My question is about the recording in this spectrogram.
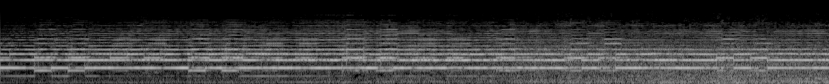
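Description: Italian ambulance siren sounding steadily in city traffic.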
